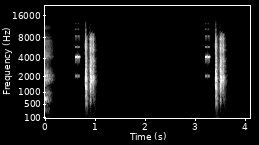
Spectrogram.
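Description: A camera shutter fires as photos are taken from behind, in two separate shots. Each is a crisp cluster of two or three quick clicks, with near silence between them.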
